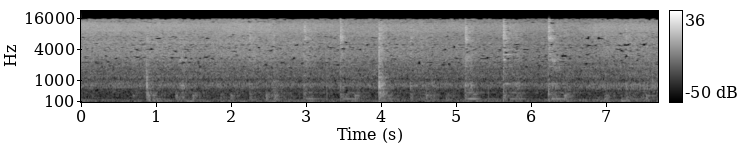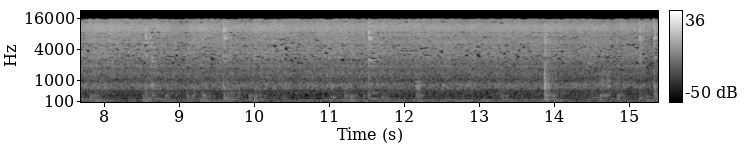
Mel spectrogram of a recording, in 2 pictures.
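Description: Dried baby shrimp (jawla) frying in oil with onion and tomato in a kadhai: a steady sizzle, broken by irregular clicks and scrapes of a metal spatula stirring against the pan.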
